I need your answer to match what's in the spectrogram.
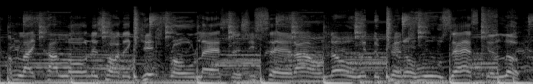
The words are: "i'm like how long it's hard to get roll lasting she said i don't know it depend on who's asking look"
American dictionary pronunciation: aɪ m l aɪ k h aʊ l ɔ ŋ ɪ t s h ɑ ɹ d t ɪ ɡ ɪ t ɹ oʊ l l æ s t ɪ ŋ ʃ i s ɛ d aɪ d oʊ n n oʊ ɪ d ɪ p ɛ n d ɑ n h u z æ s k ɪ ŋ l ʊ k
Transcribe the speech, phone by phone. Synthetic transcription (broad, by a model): aɪ m l aɪ k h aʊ l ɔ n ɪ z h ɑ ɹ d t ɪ ɡ ɪ t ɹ oʊ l l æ s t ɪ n ʃ i s ɛ d aɪ d oʊ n n oʊ ɪ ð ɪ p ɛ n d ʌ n h u z æ s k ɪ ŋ l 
